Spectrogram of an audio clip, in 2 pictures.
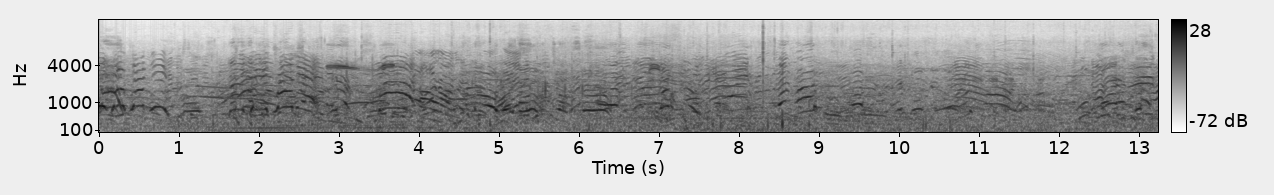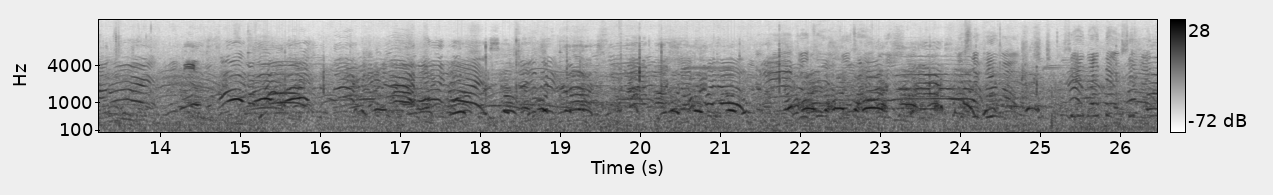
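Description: A crowd of spectators chatters and cheers in the distance.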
